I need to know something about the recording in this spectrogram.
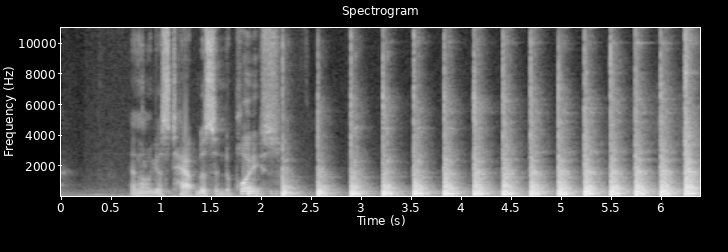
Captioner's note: repetitive Hammering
